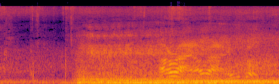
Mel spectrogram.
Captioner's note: loud wind noise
